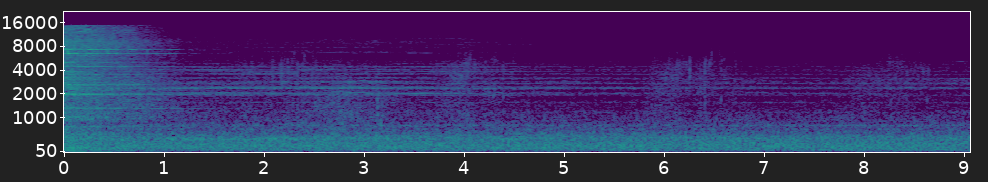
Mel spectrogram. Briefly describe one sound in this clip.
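Footsteps crunch softly on grass and stone.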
